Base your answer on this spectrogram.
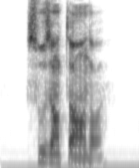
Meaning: to imply
- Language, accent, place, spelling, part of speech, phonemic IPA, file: French, France, Lyon, sous-entendre, verb, /su.zɑ̃.tɑ̃dʁ/, LL-Q150 (fra)-sous-entendre.wav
